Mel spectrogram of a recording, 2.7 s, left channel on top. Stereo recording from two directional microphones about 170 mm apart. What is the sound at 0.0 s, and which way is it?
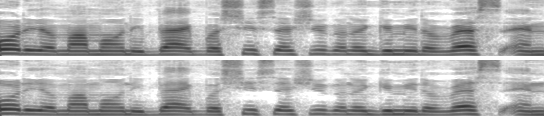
Speech, 20° right (ahead or behind).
